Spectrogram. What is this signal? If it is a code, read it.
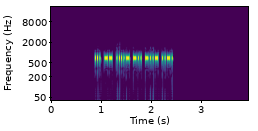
Morse code, heard as a keyed tone, about 53 wpm, 700 Hz. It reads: SM4DXF
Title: DXCC-100 Call Signs - 6 Characters - Repeated 2x - 50wpm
